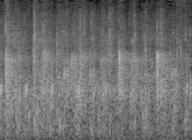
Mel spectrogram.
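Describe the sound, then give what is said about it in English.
A crowd applauds steadily as a clap offering to God during a sermon, many hands clapping in a dense, continuous patter with no pauses or voices standing out over it. “So give God a clap offering.”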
